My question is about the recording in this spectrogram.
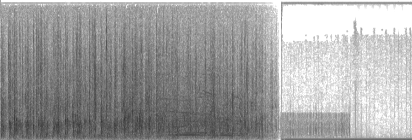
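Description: A crowd applauding, dense clapping that cuts off suddenly about five and a half seconds in, giving way to a steady low hum.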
